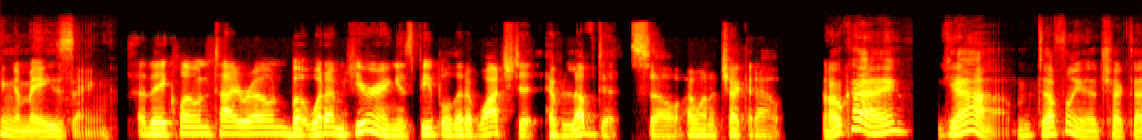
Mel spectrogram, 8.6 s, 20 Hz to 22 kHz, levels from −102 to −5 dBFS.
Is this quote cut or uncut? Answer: cut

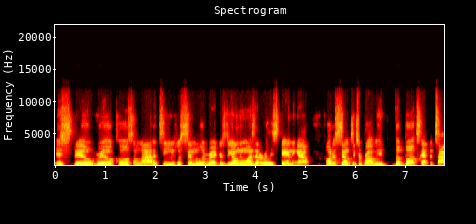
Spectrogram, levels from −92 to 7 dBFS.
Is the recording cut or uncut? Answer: cut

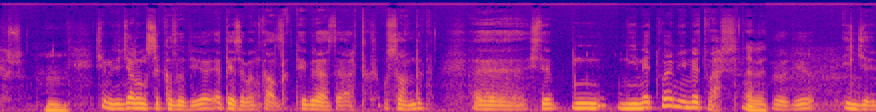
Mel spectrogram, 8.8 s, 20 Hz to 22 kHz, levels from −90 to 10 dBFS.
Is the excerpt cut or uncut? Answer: cut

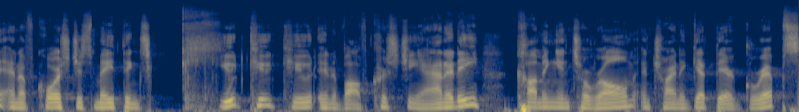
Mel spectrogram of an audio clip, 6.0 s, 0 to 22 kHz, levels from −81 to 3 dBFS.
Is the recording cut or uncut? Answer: cut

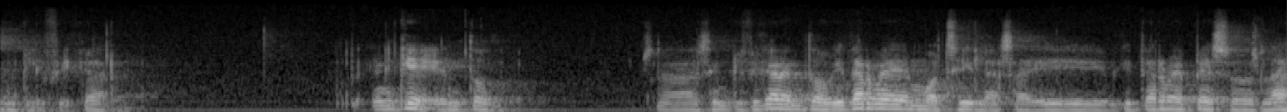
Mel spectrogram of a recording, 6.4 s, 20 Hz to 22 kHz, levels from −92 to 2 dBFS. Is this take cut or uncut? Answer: uncut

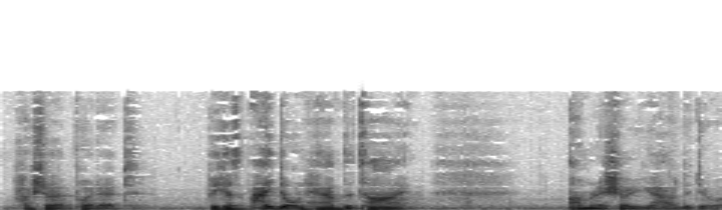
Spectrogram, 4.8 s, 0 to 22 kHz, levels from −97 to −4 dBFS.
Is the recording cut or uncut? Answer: cut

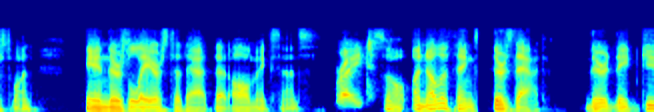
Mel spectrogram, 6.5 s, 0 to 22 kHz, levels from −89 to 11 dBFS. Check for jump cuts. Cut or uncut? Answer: cut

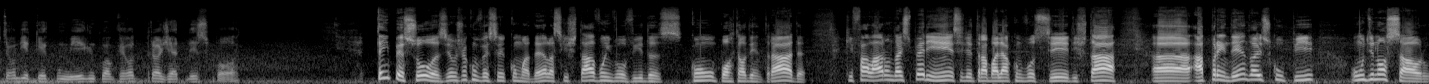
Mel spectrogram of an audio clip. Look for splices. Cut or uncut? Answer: cut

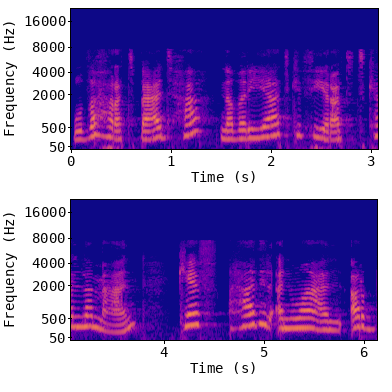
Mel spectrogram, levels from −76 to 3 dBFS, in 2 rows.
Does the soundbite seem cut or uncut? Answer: uncut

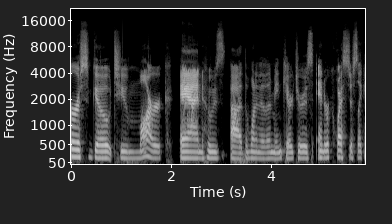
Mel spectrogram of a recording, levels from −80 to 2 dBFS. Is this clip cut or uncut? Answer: cut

